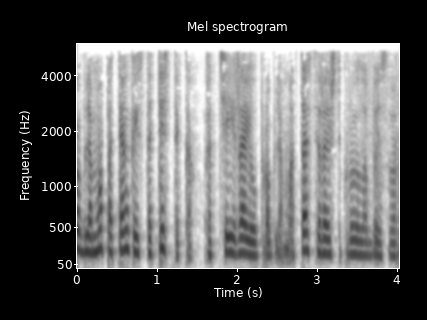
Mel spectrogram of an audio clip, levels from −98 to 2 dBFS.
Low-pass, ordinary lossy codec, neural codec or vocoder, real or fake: 5.4 kHz; MP3, 32 kbps; none; real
